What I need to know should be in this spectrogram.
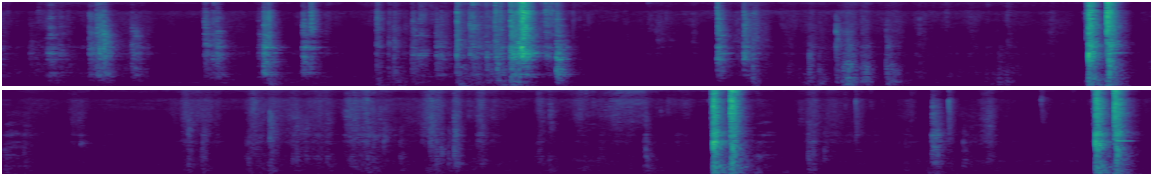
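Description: Foil ducting crinkles and rustles as it is handled.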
